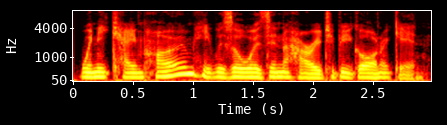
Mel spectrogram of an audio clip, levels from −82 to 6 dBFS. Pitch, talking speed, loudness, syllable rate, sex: 145 Hz, 280 wpm, -15 LUFS, 6.0 syllables/s, female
